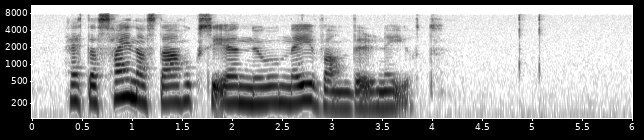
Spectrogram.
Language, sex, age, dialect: Faroese, female, 15-35, Suðurstreymoy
